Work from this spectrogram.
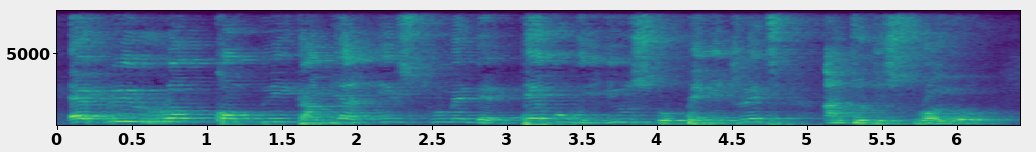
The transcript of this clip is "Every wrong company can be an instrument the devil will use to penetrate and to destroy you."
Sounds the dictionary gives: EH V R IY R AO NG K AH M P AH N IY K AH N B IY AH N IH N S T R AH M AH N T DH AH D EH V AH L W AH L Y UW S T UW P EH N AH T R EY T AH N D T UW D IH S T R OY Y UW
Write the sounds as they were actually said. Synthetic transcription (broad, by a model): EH V R IY R AO NG K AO M P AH N IY K AH N B IY AH N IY N S T R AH M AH N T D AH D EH B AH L W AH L Y UW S T UW P EH N AH T R EY T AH N T UW D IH S T R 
